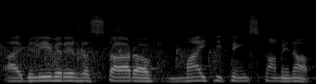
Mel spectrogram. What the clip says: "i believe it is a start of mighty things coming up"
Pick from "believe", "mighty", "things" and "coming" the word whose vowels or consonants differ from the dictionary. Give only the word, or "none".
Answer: things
